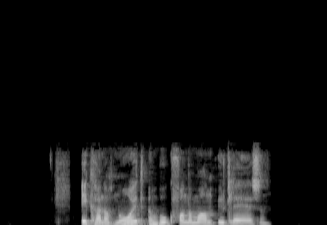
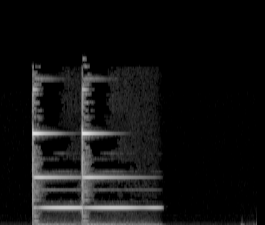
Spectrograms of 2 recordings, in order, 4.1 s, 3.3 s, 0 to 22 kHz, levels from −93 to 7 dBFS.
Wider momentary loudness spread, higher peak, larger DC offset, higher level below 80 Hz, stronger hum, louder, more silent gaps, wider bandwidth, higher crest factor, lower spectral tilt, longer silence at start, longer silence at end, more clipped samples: second, 4 LU vs 17 LU; second, -4 dBFS vs 0 dBFS; neither; second, -62 dBFS vs -48 dBFS; neither; second, -19 LUFS vs -11 LUFS; neither; second, 8 kHz vs 16 kHz; about the same, 18 dB vs 16 dB; first, -5.5 dB/octave vs 4 dB/octave; first, 0.7 s vs 0.4 s; second, 0.75 s vs 1.3 s; neither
